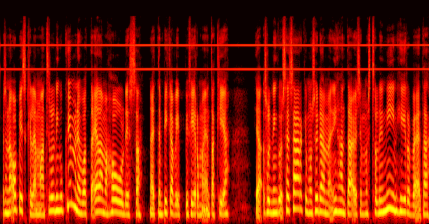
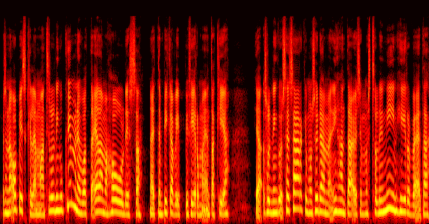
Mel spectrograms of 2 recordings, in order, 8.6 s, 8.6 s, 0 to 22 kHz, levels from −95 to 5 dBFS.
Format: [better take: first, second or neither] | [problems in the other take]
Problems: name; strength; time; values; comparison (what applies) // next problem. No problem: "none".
second | high-pitched whine; noticeable; throughout; 9.5 kHz, 20 dB below the speech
